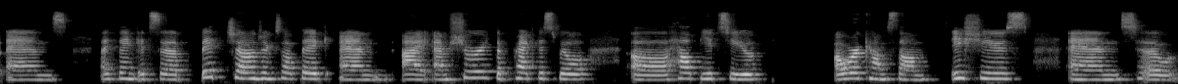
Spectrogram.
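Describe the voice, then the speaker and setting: A woman's voice: on the high side, fairly even intonation, a little slow, bright, forceful tone. A woman English teacher co-hosting a live online class over a video call, speaking hesitantly and often searching for words.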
